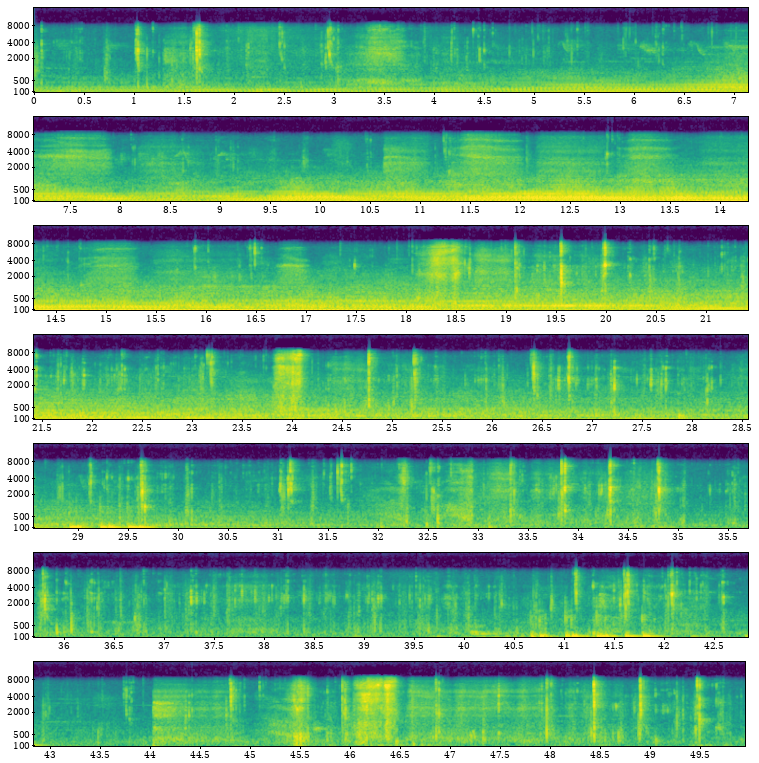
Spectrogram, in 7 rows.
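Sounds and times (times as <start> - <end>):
person chewing food: 0.0 - 49.9
steady low hum: 0.0 - 49.9.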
